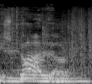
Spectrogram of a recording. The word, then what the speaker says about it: Squallor: Degli Squallor. – Detto bene? – Sì, sì, hai detto benissimo.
